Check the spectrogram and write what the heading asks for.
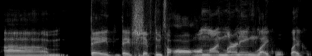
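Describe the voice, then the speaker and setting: Lowish male podcast host asking questions. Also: slow, vocal fry. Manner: asks loose, rambling questions. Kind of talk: casual podcast chat.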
